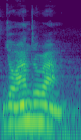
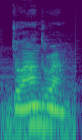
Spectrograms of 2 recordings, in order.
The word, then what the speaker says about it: Jhoan Duran: My name is Joan Duran. Joan Duran. Joan Duran. Or do I say Duran? Joan Duran.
